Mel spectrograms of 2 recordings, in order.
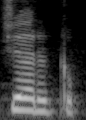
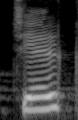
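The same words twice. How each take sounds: First: The vowel is a short 'uh' sound. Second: The vowel is a full 'eh' sound. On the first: The speaker calls it right. "वहाँ पर अ पढ़ा जाता है" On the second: The speaker calls it wrong. "जर्क नहीं पढ़ा जाएगा"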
